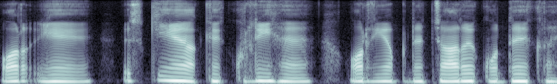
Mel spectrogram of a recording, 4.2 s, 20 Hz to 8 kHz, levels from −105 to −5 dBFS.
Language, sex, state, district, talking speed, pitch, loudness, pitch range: Hindi, male, Himachal Pradesh, Shimla, 185 wpm, 125 Hz, -18 LUFS, 120-135 Hz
